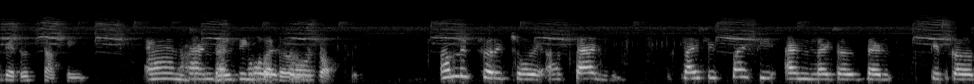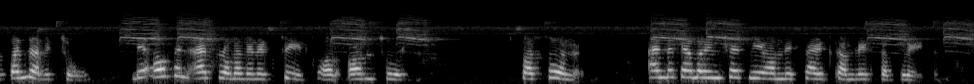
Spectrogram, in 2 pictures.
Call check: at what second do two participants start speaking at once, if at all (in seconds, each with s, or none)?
1.9 s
